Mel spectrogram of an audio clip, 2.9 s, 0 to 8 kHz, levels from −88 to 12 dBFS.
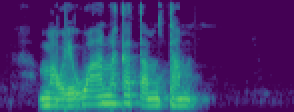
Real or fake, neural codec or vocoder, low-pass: fake; vocoder, 22.05 kHz, 80 mel bands, Vocos; 7.2 kHz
